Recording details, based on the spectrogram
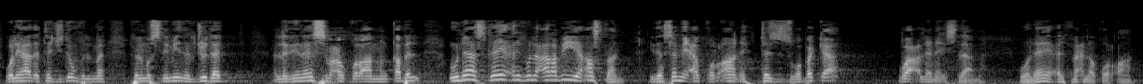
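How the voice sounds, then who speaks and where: A man teaching a religious lesson. He chants verses slowly, then explains them and asks the audience questions that he answers himself. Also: medium pitch, animated, a bit bright, slightly rough. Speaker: Islamic scholar lecturing. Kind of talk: religious lecture with Quran recitation. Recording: lecture hall with long reverb.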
